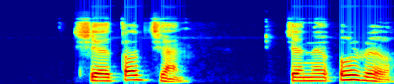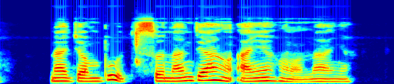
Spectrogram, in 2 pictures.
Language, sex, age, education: Igbo, female, 46-60, tertiary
